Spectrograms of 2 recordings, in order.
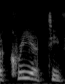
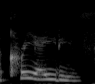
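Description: First: CREATIVE read as "cree-a-TEE-v", Portuguese vowels; mispronunciation. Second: CREATIVE as "cree-AY-tiv", stress on AY; correct pronunciation. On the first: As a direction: say creative with stress on a "tee" syllable. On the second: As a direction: say creative with a long AY and tapped T. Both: Shown as a demonstration. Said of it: "que não fala creative".

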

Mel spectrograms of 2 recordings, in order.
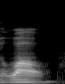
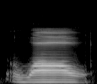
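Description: First: ওয়াও said as a quick, casual English "wow" of delight; ওয়াও tossed off lightly like everyday chat. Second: ওয়াও as the Arabic letter, louder, with a long falling vowel; ওয়াও pronounced carefully as the Arabic letter name; Arabic letter waw. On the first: Teacher giving a chatty wow as a contrast example. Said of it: "এই ওয়াও উচ্চারণ করলে". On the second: Teacher showing students the proper letter pronunciation, louder and careful. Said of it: "তো উচ্চারণটা কি?". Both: Shown as a demonstration.

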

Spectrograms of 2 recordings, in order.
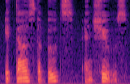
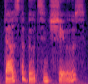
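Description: First: Slow, weighty solemn pronouncement. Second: Slow, puzzled echo rising into a question; wondering. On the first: Griffin explains the whiting to Alice, very solemn. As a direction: say it slowly with mild solemnity. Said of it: "replied very solemnly". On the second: Alice repeats the Griffin's baffling answer, wondering. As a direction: repeat it slowly, thoroughly puzzled. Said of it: "in a wondering tone". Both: A narrator's reading.

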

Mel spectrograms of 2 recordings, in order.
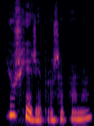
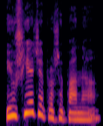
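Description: First: Said in the usual way. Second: Raised-voice announcement, easing off at the end; a brief narrated shout that quickly drops; called out. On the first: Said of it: "powiedział głos w słuchawce". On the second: A narrator's reading. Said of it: "krzyknęła".

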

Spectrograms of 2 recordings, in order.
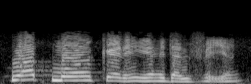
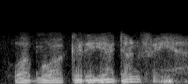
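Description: First: High, drawn-out screamed question; anguished scream. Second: Subdued, pleading question, spent; mild retold sobbing, voice drained of force; understated sob. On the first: Retold or imitated. Grieving mother demanding an answer, screamed in anguish. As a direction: scream the question slowly, blazing with anger. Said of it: "looked at me and she screamed". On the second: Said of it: "began to sob".

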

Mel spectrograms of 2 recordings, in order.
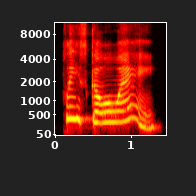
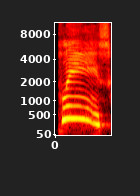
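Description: First: Pleading. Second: High, loud desperate "please"; pleading cry. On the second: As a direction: cry out, begging them. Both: Acted. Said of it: "cried Frog".

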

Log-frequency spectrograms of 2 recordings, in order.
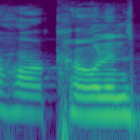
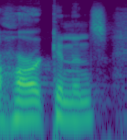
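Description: First: Harkonnens with a long OH, har-KOH-nenz; family pronunciation. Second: Harkonnens with stress on HAR, HAR-kuh-nenz; short unstressed middle in Harkonnens; movie pronunciation. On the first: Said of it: "how my mommy and daddy have always said it". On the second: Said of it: "but whatever". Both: Shown as a demonstration.

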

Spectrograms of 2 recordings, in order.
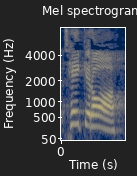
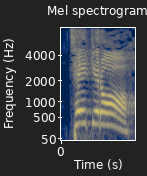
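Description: First: Said in the usual way. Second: Loud mock yell of a stranger; retold yell. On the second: Mother's harasser yelling at her in the supermarket, loud retold yell. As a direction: bark the order out, hostile. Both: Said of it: "somebody yelled at her and said".

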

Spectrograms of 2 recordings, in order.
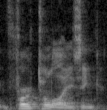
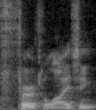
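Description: First: Put-on slipping into an English country gardener accent; a hint of rural English accent. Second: Said in the usual way. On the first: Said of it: "went to be like an English country gardener".

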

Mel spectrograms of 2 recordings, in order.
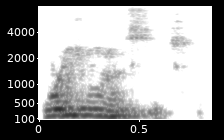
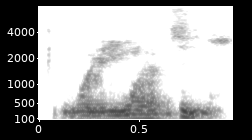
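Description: First: Pressing the question a third time, a little higher; insistent repeat. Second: Repeated probing question. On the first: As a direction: ask it again, insisting. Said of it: "Then I asked them again". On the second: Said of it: "My second question". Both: Retold or imitated.

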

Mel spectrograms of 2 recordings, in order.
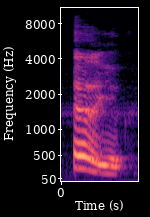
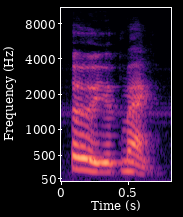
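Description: First: Much louder growling echo; loud snarling echo; growled in chorus. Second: Much louder barking cry; loud brutish bark. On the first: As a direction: growl it back together. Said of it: "morrantottak társai". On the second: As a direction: bark the kill order. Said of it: "vakkantott az egyik szörnykatona". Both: A narrator's reading.

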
